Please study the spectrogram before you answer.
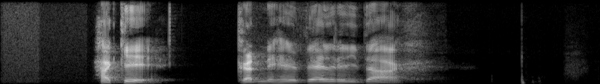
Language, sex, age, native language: Icelandic, male, 40-49, French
